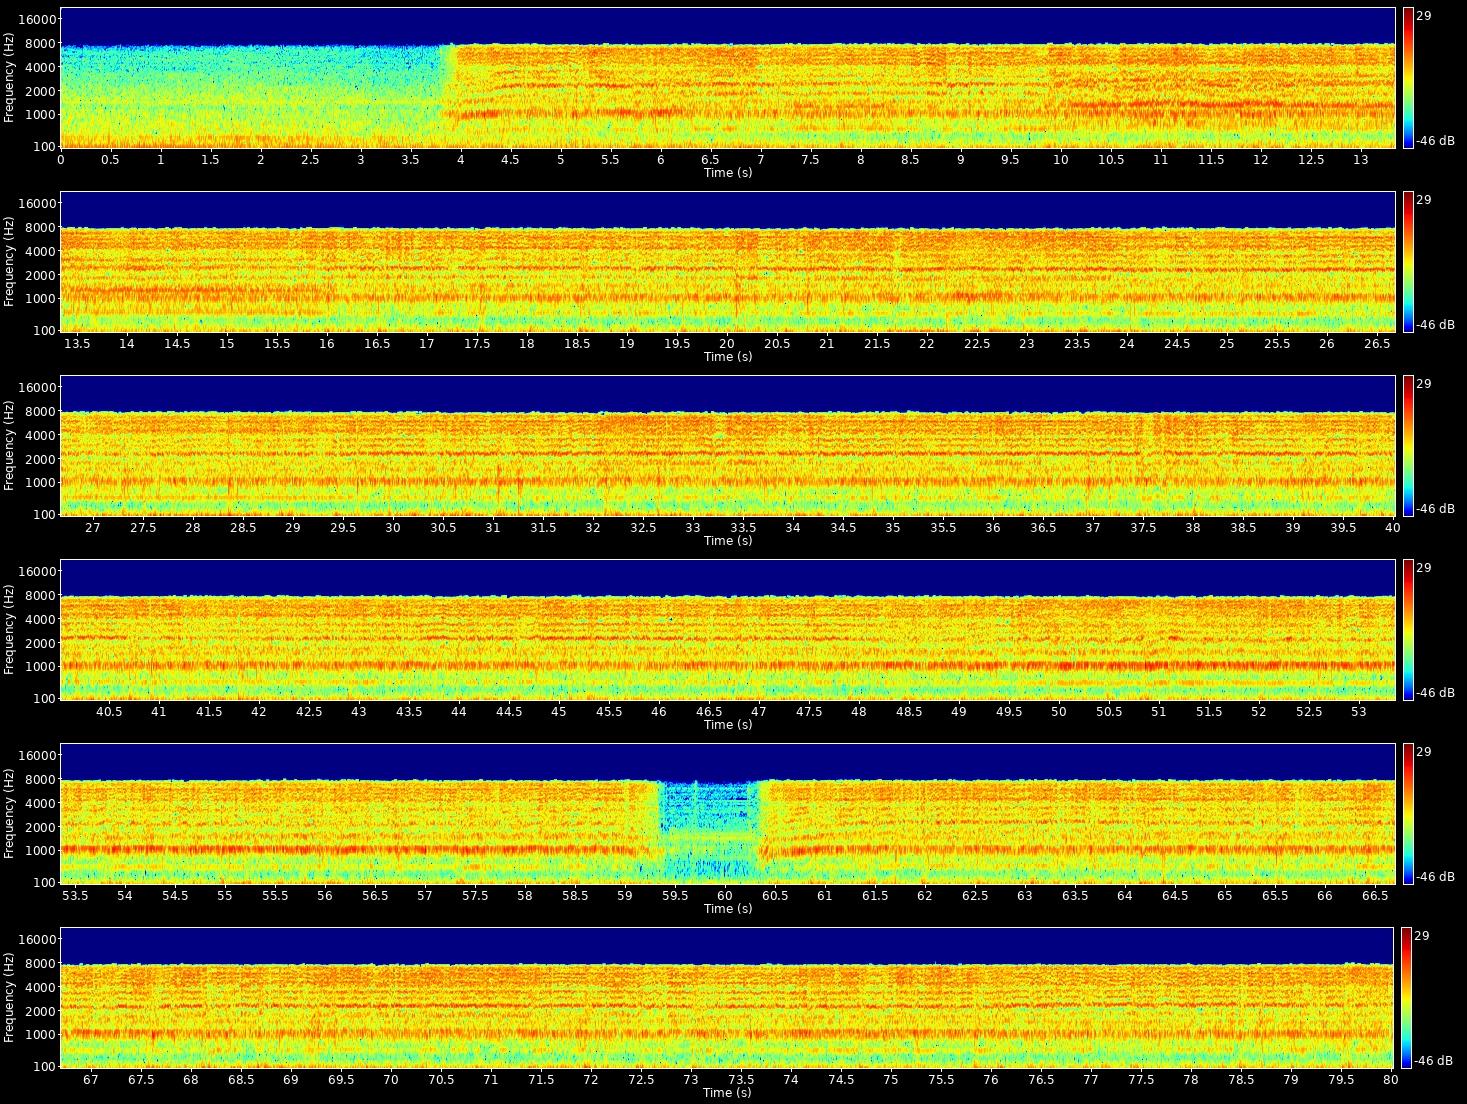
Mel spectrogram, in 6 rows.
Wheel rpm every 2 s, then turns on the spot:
0, 0, 120, 160, 160, 160, 160, 160, 160, 160, 160, 150, 150, 150, 150, 150, 150, 150, 150, 150, 150, 150, 150, 150, 140, 140, 140, 140, 140, 100, 80, 150, 150, 140, 150, 150, 150, 140, 150, 160.
none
